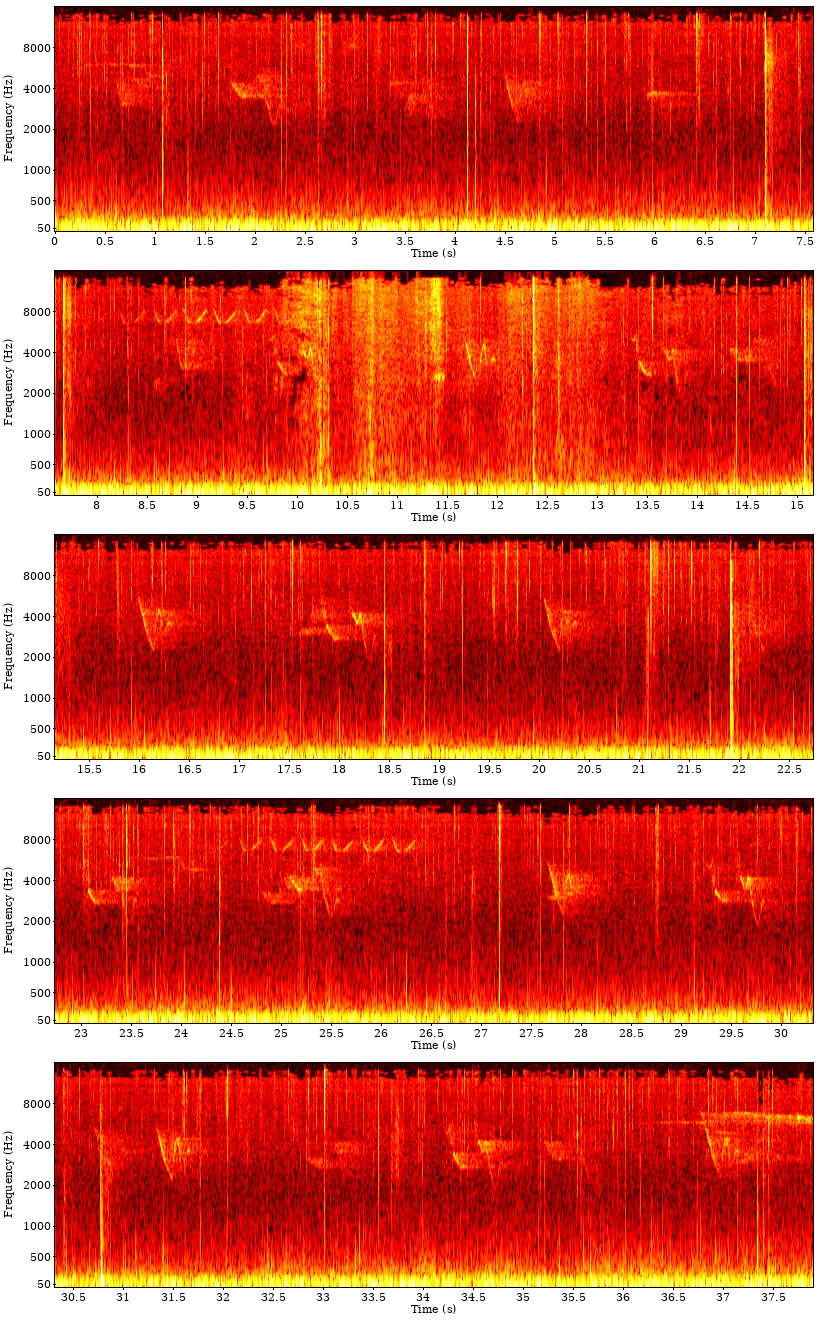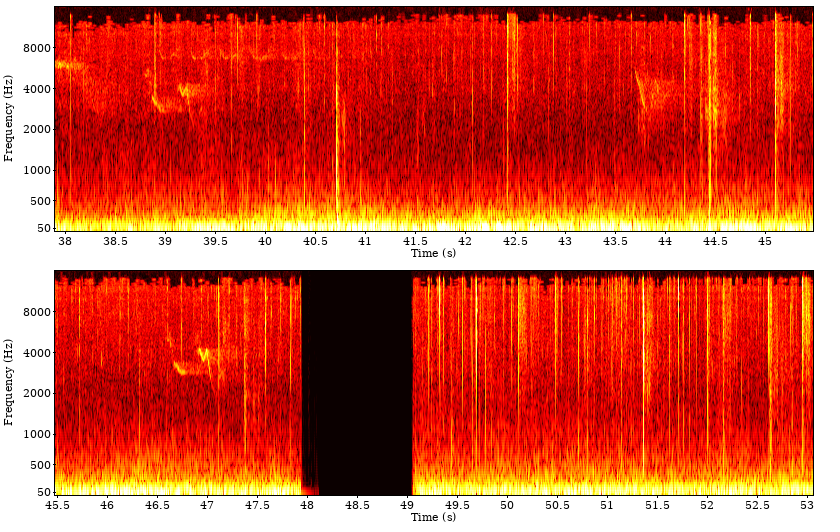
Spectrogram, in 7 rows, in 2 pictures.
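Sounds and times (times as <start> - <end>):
flame rumble: 0.0 - 24.7, 30.2 - 48.0, 49.1 - 53.0
bonfire crackling and popping: 0.0 - 48.0, 49.0 - 53.0
high whistling from fire: 8.5 - 14.0.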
